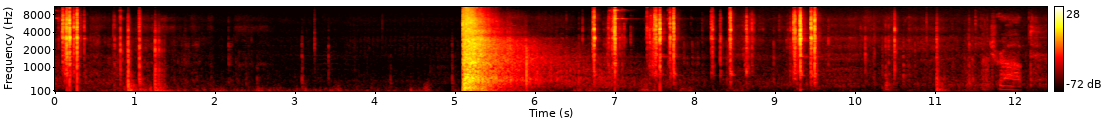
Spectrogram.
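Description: A single loud rifle gunshot cracks out while hunting on a South African safari, with a sharp attack and long decaying tail, surrounded by scattered clicks and brief outdoor sounds.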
